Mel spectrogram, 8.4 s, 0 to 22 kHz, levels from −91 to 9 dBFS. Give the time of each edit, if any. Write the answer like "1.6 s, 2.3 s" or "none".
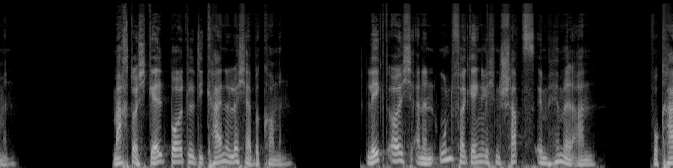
none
